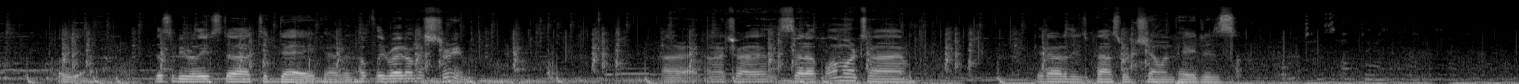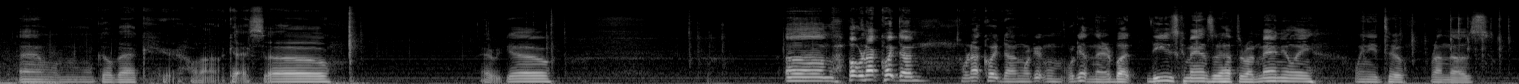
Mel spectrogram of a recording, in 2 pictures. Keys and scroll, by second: 20.7 super+Tab, 22.1 super+Tab, 22.3 super+Tab, 23.2 shift+super+Tab, 23.3 shift+super+Tab, 29.1 shift+super+Right, 29.3 super+x, 29.9 Up, 30.0 Up, 30.2 Up.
